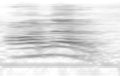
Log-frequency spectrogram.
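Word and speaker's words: honour: ओ से पहले आया एच साइलेंट। तो यहां पर ओ है और उससे पहले हमारा एच है। ये साइलेंट होता है। इसे पढ़ते हैं ऑनर। तो ऐसा लगता है जैसे हम एच को पढ़ ही नहीं रहे।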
